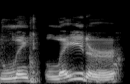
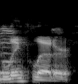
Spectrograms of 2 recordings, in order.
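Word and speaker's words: Linklater: to be five called five rooms and Richard link later was supposed to do a segment but he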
